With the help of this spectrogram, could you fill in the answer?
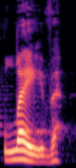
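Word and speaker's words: lev (לב): And this particular verse is using a Hebrew word that is pronounced lev.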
